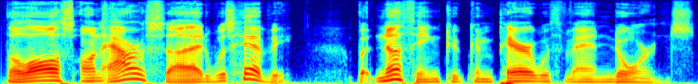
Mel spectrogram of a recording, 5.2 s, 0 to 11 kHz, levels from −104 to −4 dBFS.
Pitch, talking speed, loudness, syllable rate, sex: 115 Hz, 160 wpm, -18 LUFS, 3.9 syllables/s, male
